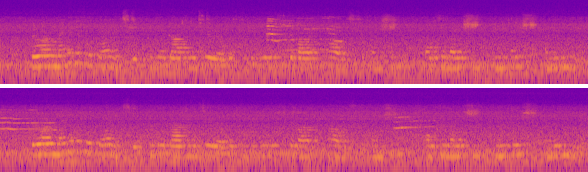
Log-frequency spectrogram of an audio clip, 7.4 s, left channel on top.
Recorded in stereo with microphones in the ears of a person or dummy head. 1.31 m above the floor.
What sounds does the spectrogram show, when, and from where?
0.4 s a woman speaking: 55° left (ahead or behind), 4.5 m; by 7.4 s 40° left (ahead or behind), 7.5 m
